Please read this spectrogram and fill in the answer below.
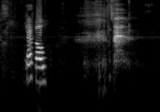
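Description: Two short, loud yelps in quick succession, followed by a breathy hiss.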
